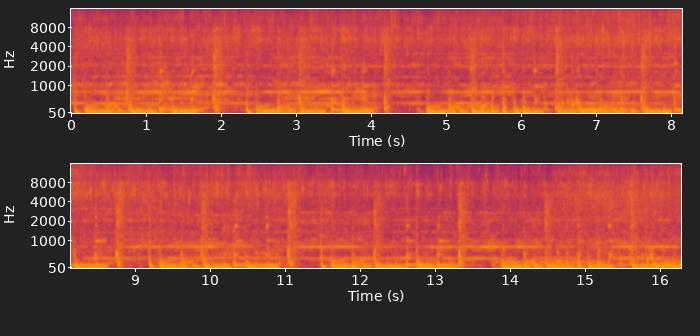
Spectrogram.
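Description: Onion and green capsicum frying in oil in a pan, a steady sizzle with frequent crackles, over background music.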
